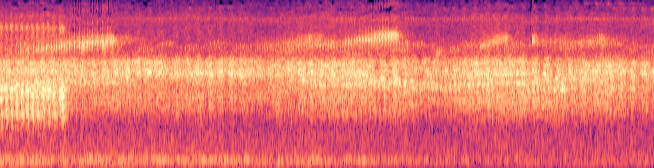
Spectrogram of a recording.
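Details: Frog chorus recorded from a shack on a dam in Australia: dense overlapping pulsed trills and rising whistled notes from many frogs, continuous high buzzing layer, steady without pauses.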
